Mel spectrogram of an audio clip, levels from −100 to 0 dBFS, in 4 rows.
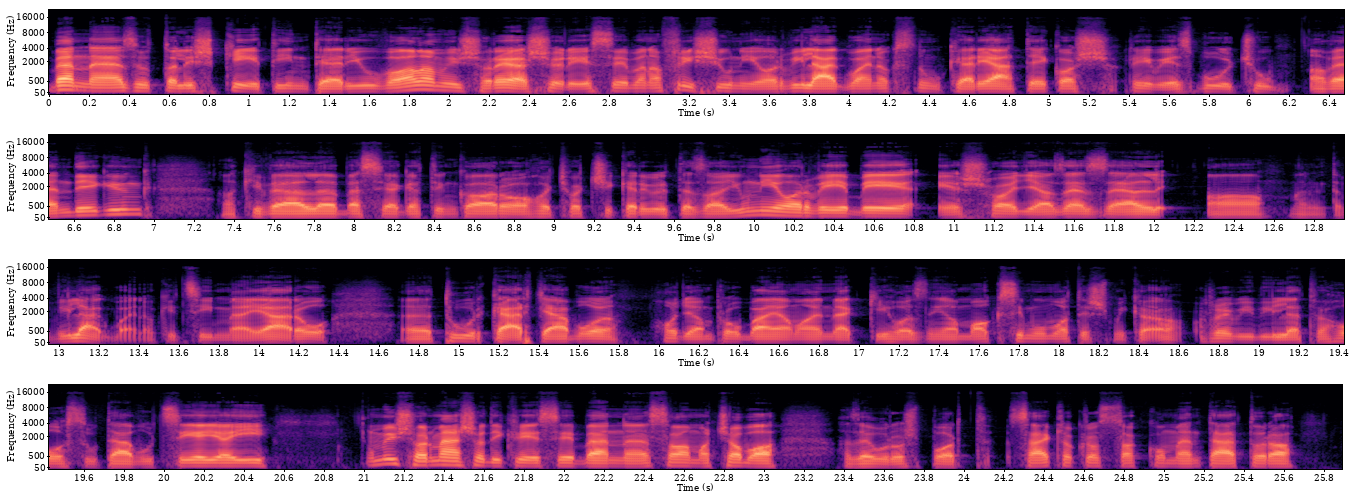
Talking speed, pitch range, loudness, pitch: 150 wpm, 95-110 Hz, -26 LUFS, 100 Hz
